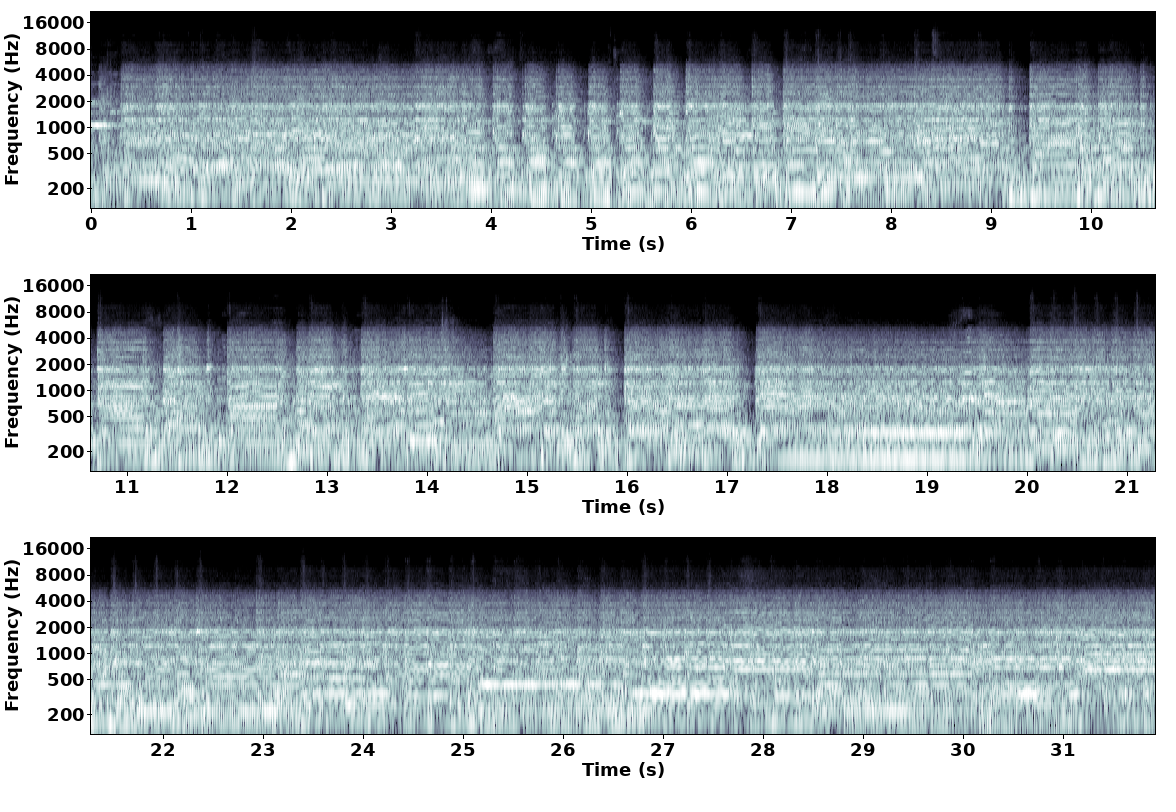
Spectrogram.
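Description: Electric guitar played live without a break, a continuous run of changing notes and chords.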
